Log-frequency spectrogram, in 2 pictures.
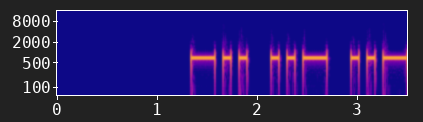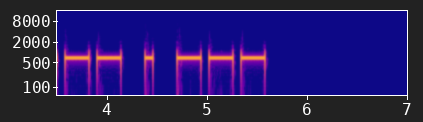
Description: Morse code, heard as a keyed tone, about 15 wpm, 700 Hz. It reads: DU2EO
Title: DXCC-100 Call Signs - 5 Characters - Repeated 3x - 15wpm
